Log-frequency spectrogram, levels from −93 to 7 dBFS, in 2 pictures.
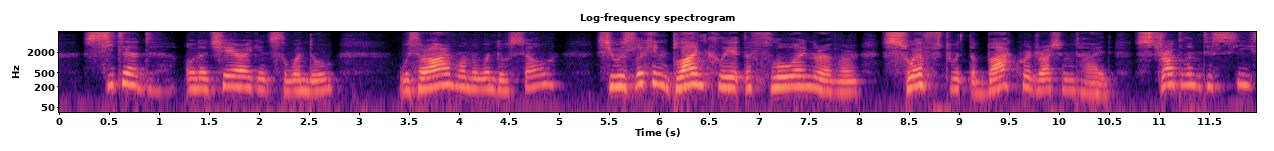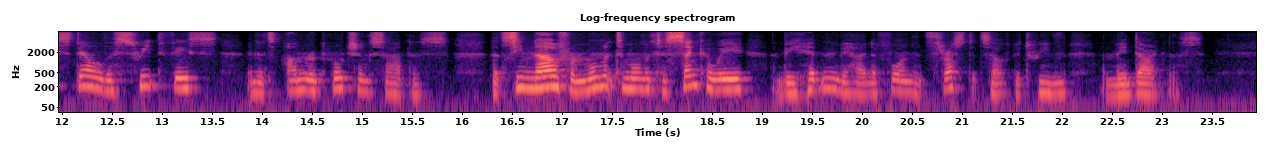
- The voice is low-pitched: No, medium, 170 Hz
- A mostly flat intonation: No, average, 5.3 semitones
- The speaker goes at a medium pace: Yes, average, 155 wpm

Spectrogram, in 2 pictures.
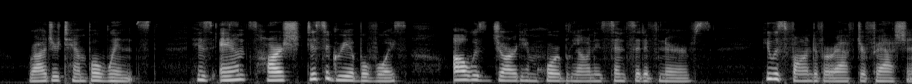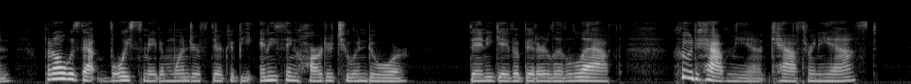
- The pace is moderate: Yes, average, 170 wpm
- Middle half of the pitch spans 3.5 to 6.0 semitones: No, average, 2.7 semitones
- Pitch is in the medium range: Yes, medium, 165 Hz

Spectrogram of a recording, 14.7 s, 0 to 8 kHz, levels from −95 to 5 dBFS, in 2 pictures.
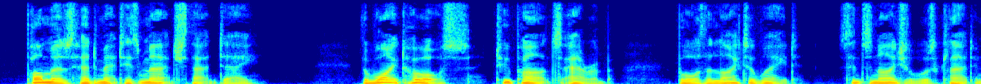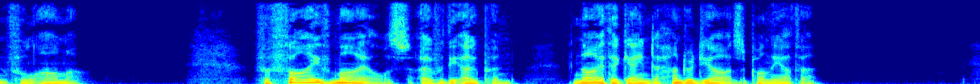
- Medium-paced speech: Yes, average, 155 wpm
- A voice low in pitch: Yes, low, 110 Hz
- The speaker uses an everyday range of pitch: Yes, average, 4.2 semitones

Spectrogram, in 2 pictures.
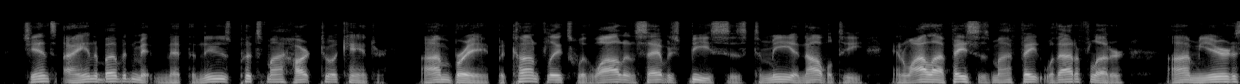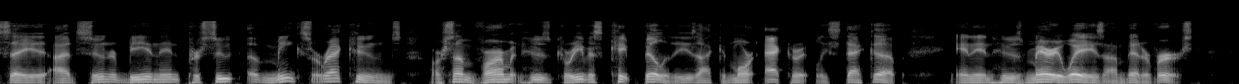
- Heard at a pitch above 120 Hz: No, low, 105 Hz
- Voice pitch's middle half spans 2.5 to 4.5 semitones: No, average, 5.0 semitones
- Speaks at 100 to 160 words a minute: No, average, 170 wpm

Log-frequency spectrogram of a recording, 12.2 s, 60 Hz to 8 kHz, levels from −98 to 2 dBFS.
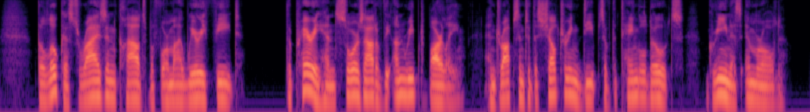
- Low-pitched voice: Yes, low, 110 Hz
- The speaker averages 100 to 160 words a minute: Yes, average, 155 wpm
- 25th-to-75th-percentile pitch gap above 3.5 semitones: No, average, 3.2 semitones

